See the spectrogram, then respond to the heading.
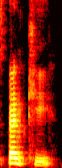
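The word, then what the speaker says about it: Bentkey: really awkward name benty yeah it is it's benty I don't know if that's just me but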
